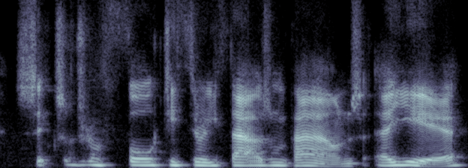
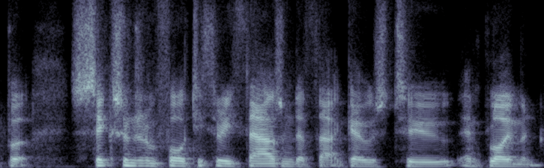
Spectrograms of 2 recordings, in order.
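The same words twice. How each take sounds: First: "Six hundred and forty-three thousand pounds a year" spelled out slowly, rising on "year"; slow emphatic repeat. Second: Said in the usual way. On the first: Real, not acted.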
